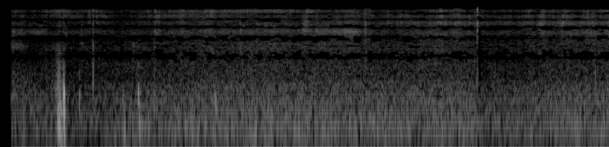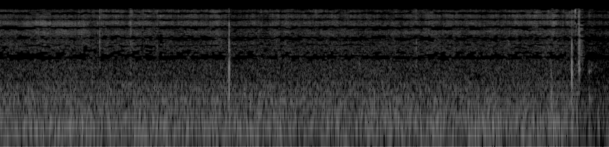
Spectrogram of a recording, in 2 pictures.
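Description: Wood campfire burning with a steady hiss and a few sharp pops, a loud one about half a second in and another near the end; the logs are wet from rain.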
